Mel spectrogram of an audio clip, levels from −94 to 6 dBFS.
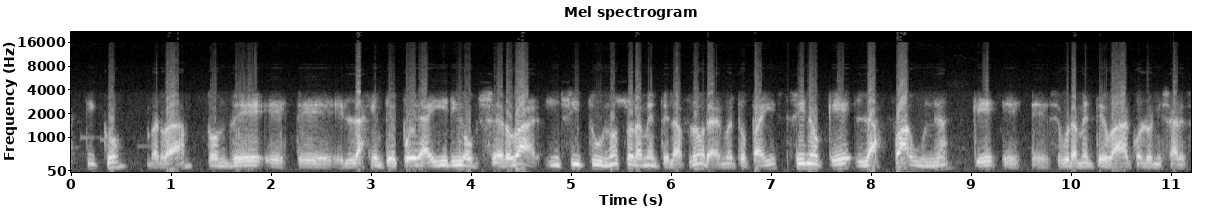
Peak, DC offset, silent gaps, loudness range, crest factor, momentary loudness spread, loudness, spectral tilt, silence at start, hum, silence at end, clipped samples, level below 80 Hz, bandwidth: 0 dBFS; under 0.1%; none; 2 LU; 10 dB; 8 LU; -11 LUFS; -6.5 dB/octave; 0.15 s; none; 0.05 s; under 0.1%; -48 dBFS; 12 kHz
